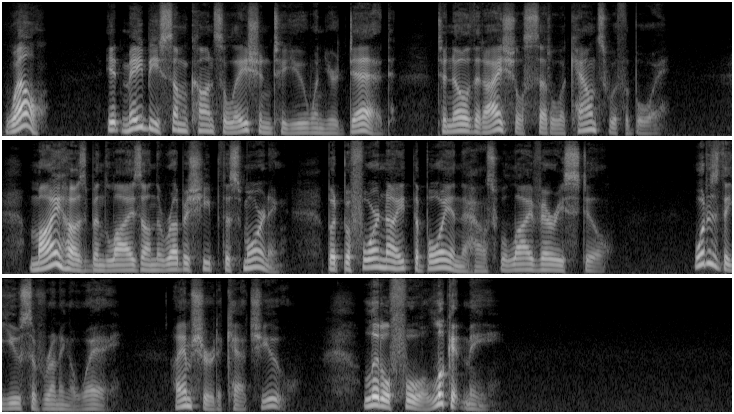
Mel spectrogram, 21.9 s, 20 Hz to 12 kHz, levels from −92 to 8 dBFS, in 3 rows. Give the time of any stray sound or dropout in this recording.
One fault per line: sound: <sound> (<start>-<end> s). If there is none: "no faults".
no faults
